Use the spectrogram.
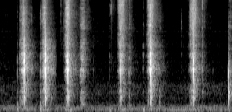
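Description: A knife slices lemongrass stalks thinly on a cutting board: about eight crisp, close chopping strokes in an uneven rhythm with quiet gaps between and no talk.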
